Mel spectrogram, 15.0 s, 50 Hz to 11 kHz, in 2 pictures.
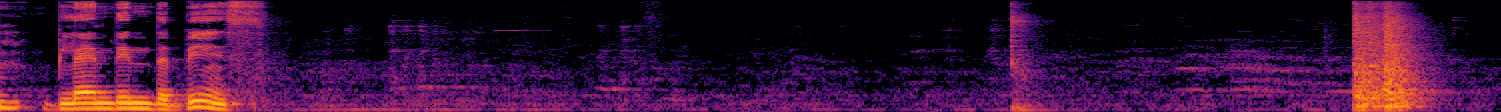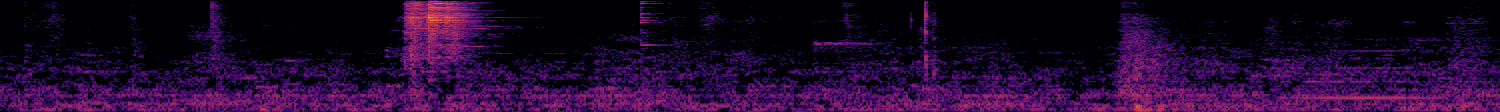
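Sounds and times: kitchenware clattering: 6.8 - 7.3, 9.5 - 11.1.

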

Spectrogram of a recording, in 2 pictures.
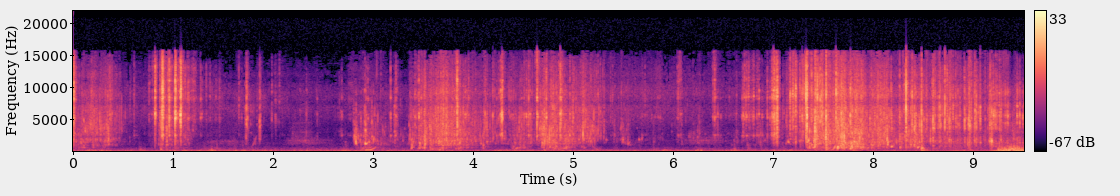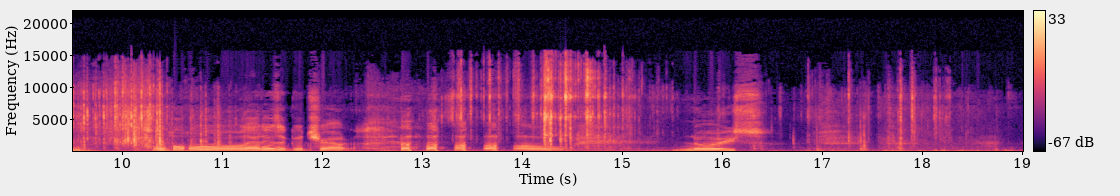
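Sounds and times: steady low rumble: 0.0 - 19.0
fish thrashing and splashing: 2.8 - 5.6, 6.7 - 10.4.

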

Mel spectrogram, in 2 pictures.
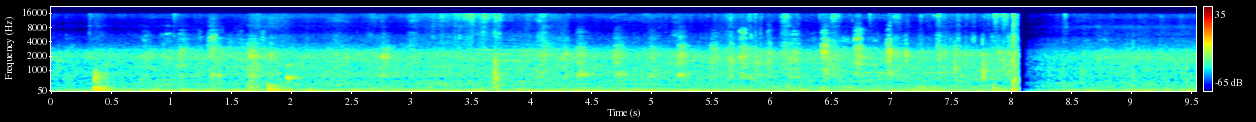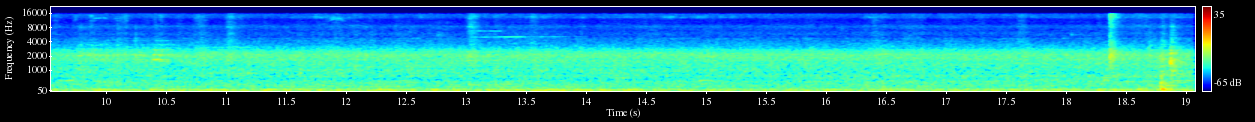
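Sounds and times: puppy panting: 0.6 - 3.0, 3.8 - 8.1
puppies clicking and scuffing: 2.7 - 8.1.

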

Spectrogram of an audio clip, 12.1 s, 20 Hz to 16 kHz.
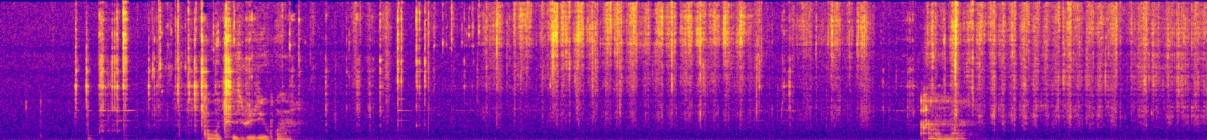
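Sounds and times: brush scrubbing bracelet: 4.9 - 8.8, 9.5 - 12.0.

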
